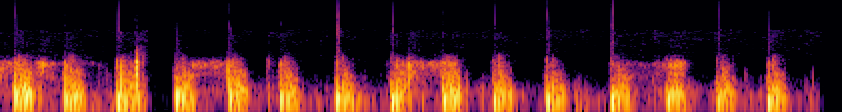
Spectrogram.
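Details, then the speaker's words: Rapid canine heartbeat with a loud whooshing systolic regurgitant murmur recorded at the mitral focus, typical of degenerative mitral valve disease. "Vamos ouvir primeiro o som típico de uma válvula mitral degenerada, o sopro sistólico de regurgitação gravado em foco mitral."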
